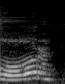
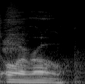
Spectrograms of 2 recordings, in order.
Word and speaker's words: Orel: or, A-L-E. O-R-E-L. Or. I thought it was Oro. I've been wrong. I thought it was Oreo. Not Oreo. Oreo. Yeah. Or. He's clearly saying Orville. Or.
